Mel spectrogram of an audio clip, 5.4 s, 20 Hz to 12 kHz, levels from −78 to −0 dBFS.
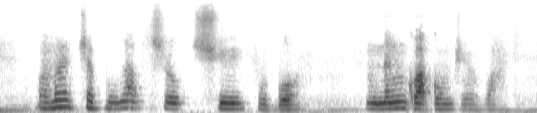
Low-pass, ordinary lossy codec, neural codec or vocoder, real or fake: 10.8 kHz; MP3, 48 kbps; codec, 16 kHz in and 24 kHz out, 0.4 kbps, LongCat-Audio-Codec, fine tuned four codebook decoder; fake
